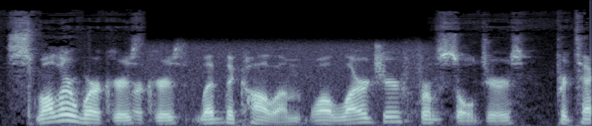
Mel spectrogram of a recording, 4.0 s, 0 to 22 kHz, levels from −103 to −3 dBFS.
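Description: From 0.89 to 2.96 s, digital radio blending to analogue fades to AM over 113 ms: spectrogram thinner in the treble, waveform about 1 dB lower, faint hiss.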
